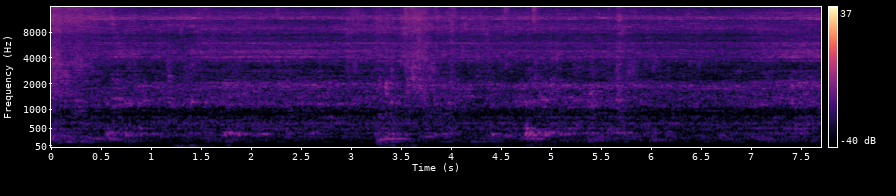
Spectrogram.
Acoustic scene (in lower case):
restroom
